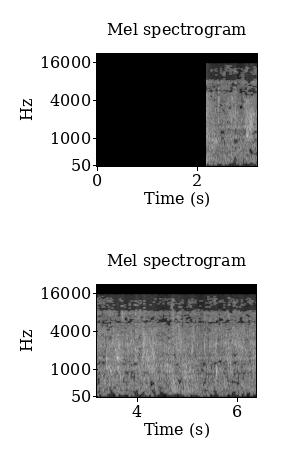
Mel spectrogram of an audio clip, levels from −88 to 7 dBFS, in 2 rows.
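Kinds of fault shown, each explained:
Audio dropout to silence, 0 to 2.19 s: the clip opens in silence with no room tone, likely from an input lost while recording continued writing silence.
WMA compression, throughout: sounds ring and wash with a hiss that breathes with the signal, nothing above 15.1 kHz, likely a low-bitrate transform codec such as WMA around 24 kbps.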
